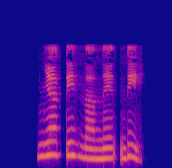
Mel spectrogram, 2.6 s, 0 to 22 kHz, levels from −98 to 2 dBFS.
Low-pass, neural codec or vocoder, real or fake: 7.2 kHz; none; real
